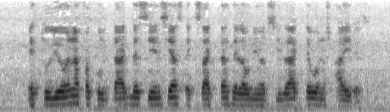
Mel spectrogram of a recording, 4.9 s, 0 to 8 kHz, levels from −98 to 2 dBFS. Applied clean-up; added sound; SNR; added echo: none; none; none; none.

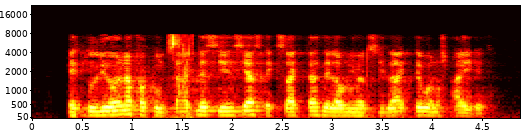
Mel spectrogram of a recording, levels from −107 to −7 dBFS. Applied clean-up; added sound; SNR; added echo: neural mask model DeepFilterNet 3.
